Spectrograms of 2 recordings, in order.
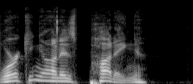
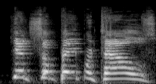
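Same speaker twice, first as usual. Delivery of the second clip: mock very high, shrill, frantic scream; 12 semitones higher than usual. Retelling making a mess in the studio: imitating own screaming. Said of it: "screaming at Ryan".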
